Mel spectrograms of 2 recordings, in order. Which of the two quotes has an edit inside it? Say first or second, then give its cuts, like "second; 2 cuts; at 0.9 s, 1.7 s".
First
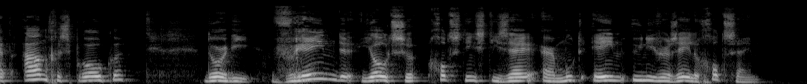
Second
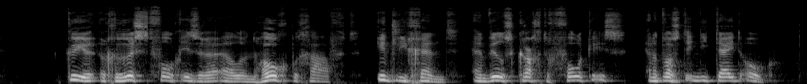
second; 4 cuts; at 1.5 s, 1.8 s, 3.7 s, 6.3 s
